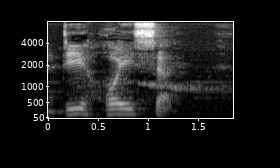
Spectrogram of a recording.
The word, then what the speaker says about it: die Häuser: A umlaut dan U ini dibaca OI. OI. Jadi ini bacanya die Häuser.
